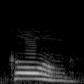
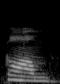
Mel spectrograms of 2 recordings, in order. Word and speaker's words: comb: the next one is comb and not comb exactly yeah it's not an o sound o sound cold and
